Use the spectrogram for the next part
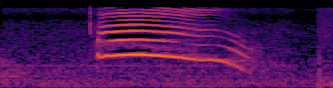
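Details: A single high cat meow that starts level and bright, then slides downward at its end, with a faint click before it and a quiet background.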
